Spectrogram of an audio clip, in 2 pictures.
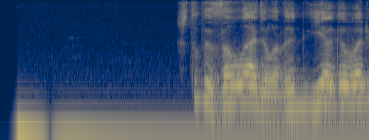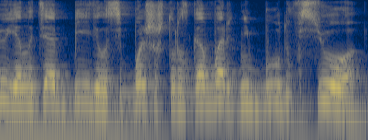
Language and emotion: Russian, angry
